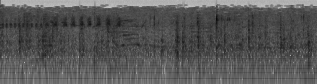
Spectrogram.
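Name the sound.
horse hooves clip-clopping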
